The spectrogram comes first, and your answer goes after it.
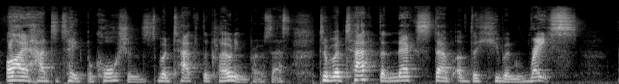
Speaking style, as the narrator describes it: the doctor snapped

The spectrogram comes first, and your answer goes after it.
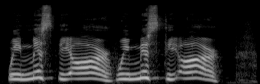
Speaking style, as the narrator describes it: banging his head against the wall and wailing

